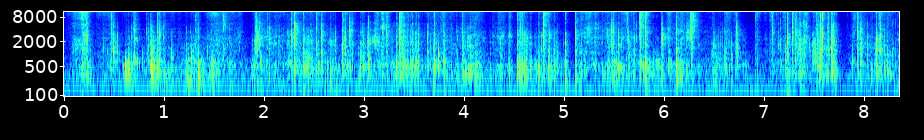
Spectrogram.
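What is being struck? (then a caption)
Paper pet food bag. Fingertips press, rub and crinkle the folded-over top of a white paper bag of guinea pig food filled with pellets. Dense, bright paper crinkling with quick, sharp crackles rises and falls in irregular bursts over a thin background, with almost no low end.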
